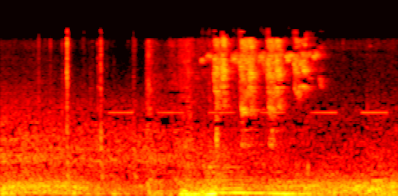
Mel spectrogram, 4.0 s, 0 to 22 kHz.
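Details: 2007 Proton Satria Neo showing 88,960 on the clock, engine and traction control lights on: quiet until the engine catches, then a few sharp high chirps ride over the rough start-up rumble; squeak on cold start, source unknown.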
